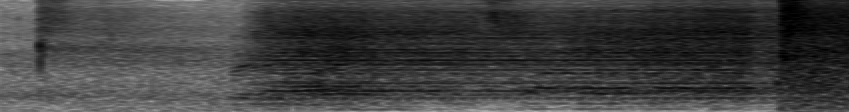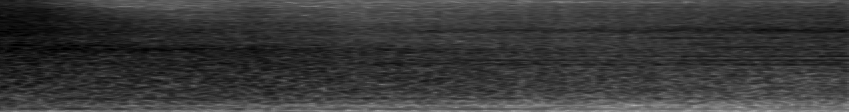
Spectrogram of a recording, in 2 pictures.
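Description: Crash-test catapult sled line running a test: a loud machine noise with a steady hum in it starts about a second in, a sharp bang comes about three seconds in, and the noise then eases slowly.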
